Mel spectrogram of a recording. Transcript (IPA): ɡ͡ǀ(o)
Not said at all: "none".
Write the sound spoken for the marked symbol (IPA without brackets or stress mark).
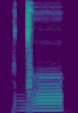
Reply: o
